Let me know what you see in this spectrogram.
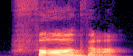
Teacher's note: So, some slight rounding of the opening. So instead of fa you're going to slightly close your lips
